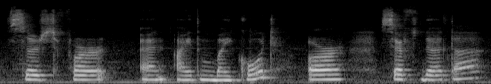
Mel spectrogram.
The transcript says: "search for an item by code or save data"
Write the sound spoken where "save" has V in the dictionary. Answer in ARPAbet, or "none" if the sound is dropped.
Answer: F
